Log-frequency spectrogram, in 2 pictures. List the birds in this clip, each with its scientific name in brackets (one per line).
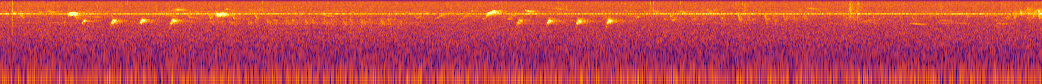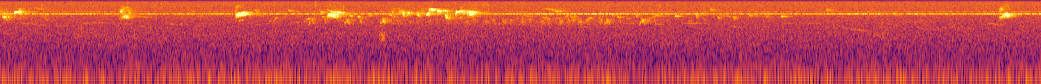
Gray Apalis (Apalis cinerea)
Eastern Double-collared Sunbird (Cinnyris mediocris)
